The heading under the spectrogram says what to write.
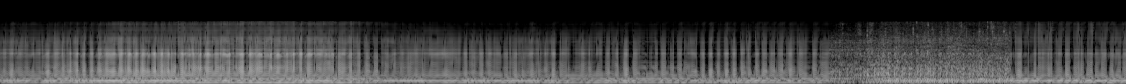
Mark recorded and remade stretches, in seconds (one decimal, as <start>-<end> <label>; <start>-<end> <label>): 0.0-8.3 remade; 8.3-10.1 recorded; 10.1-11.3 remade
